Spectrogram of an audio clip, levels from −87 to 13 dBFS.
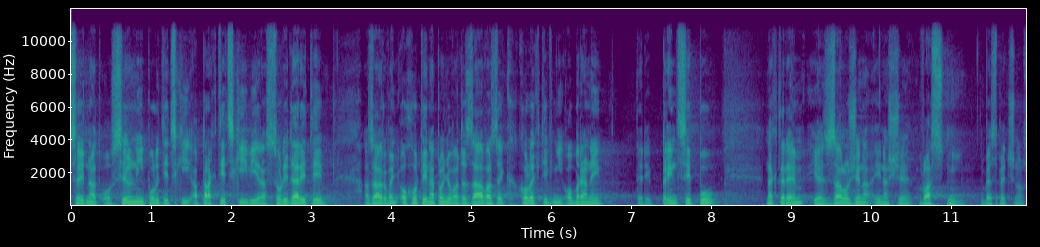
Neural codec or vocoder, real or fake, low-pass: vocoder, 44.1 kHz, 128 mel bands every 512 samples, BigVGAN v2; fake; 10.8 kHz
